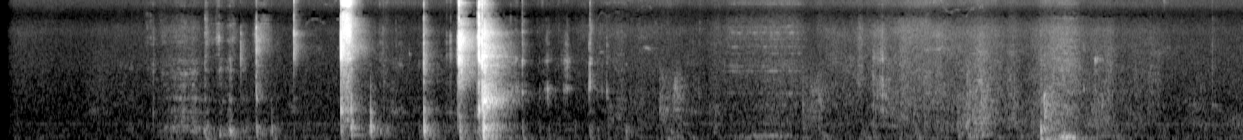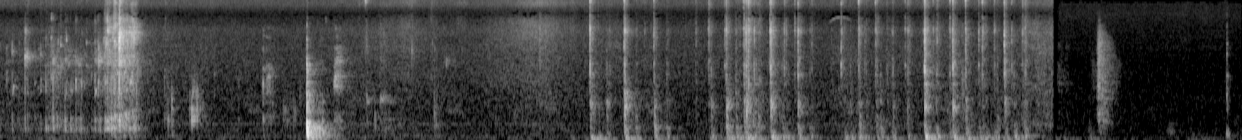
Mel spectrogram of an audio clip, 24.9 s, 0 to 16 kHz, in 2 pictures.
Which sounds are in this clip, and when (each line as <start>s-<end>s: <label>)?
18.3s-22.9s: keyboard typing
